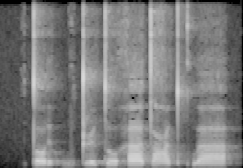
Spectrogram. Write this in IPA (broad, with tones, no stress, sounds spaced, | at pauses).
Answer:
t ɔ˧ ɾ ɨ˩ t b ṵ˩ t ɭ ɨ˧ t o˧ h aː˧ t ʕ ɐ˩ t kʷʼ aː˩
